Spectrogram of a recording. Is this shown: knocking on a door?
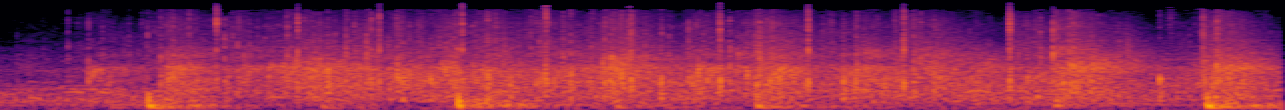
no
